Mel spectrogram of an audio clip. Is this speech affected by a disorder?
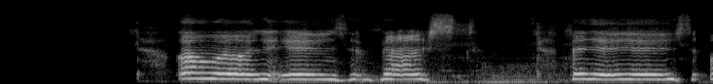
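Yes: ALS; swallowing lost.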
